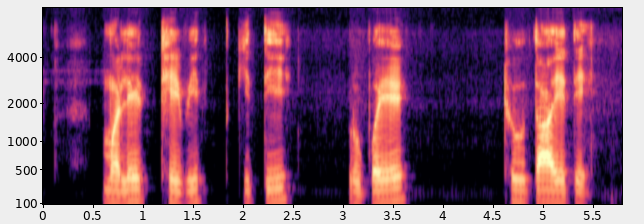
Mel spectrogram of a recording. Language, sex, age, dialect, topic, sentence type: Marathi, male, 18-24, Varhadi, banking, question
